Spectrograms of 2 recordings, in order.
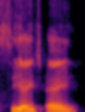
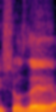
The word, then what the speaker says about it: Chazotte: Chazot, and that's spelled Chazotte. I'm not going to try to pronounce it like I'm French. I'm going to pronounce it like an American. Chazot. Maybe Chazé, I don't care.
